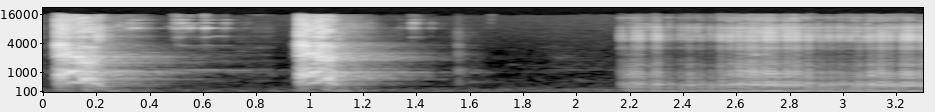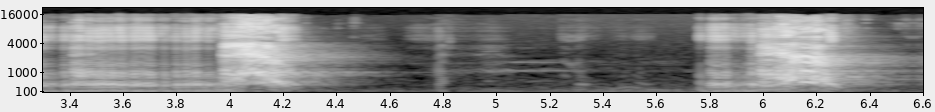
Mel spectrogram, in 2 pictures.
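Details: Bulldog puppy protesting after being told not to bite the couch corner: two sharp barks, then a long rumbling growl of about two seconds ending in another bark, a pause, and a final loud bark.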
